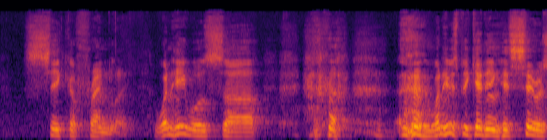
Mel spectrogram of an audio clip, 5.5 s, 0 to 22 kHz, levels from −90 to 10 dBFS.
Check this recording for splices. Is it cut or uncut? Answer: cut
